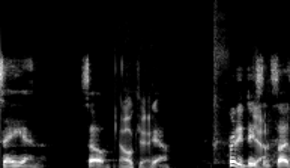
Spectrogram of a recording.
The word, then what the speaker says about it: Saiyan: Saiyan, and my wife didn't know how to pronounce it. So, yeah, I'm a pretty big anime fan. Sand? Saiyan.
